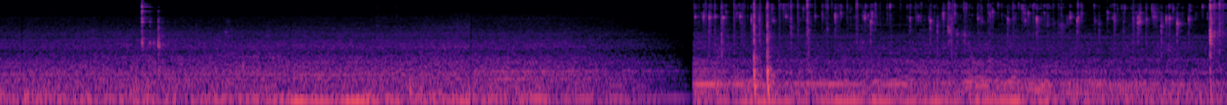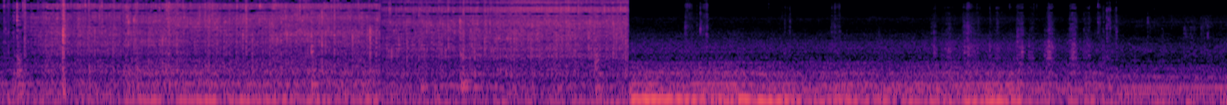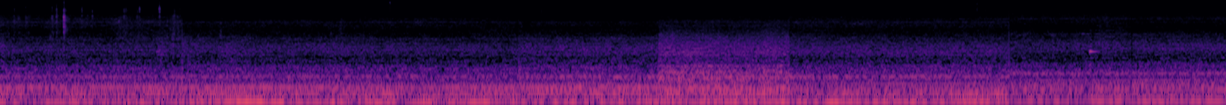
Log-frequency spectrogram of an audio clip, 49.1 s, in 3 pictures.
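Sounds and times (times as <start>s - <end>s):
bacon and egg sizzling in a pan: 9.3s - 24.8s
knife spreading butter on toast: 28.8s - 31.3s.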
